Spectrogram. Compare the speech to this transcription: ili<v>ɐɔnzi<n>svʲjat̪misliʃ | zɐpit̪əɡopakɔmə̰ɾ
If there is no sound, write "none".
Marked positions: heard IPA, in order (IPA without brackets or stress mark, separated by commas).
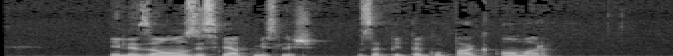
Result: z, none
